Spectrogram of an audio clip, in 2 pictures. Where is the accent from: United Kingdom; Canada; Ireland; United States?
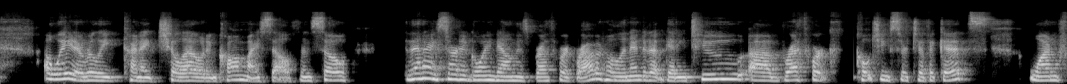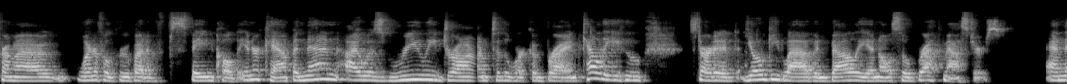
Canada; Edmonton, Alberta; now in Vancouver, Canada; I'm born and raised in Edmonton, Alberta, moved to Vancouver quickly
